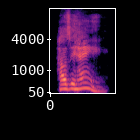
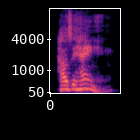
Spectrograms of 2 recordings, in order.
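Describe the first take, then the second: Both takes have the same delivery.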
